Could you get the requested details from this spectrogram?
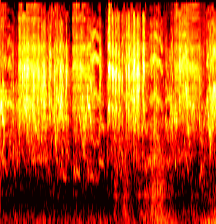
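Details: Budgerigar chatter, shrill squawks and twittering notes crowding together, a sharp louder burst near the middle, then continued busy chirping.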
